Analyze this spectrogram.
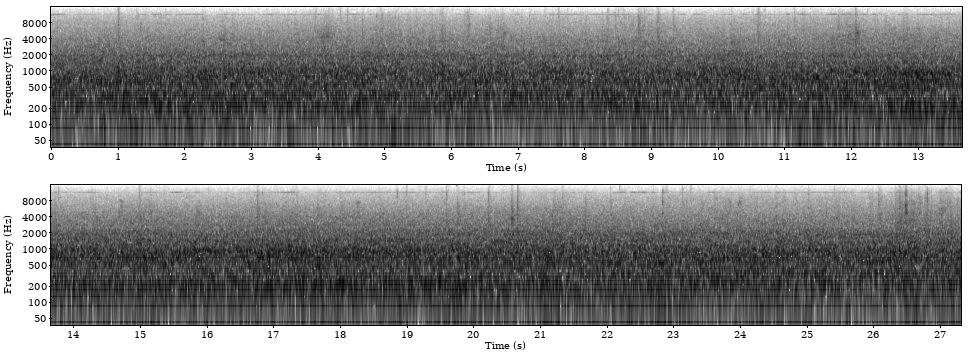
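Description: Tyres hum and rumble on the road.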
